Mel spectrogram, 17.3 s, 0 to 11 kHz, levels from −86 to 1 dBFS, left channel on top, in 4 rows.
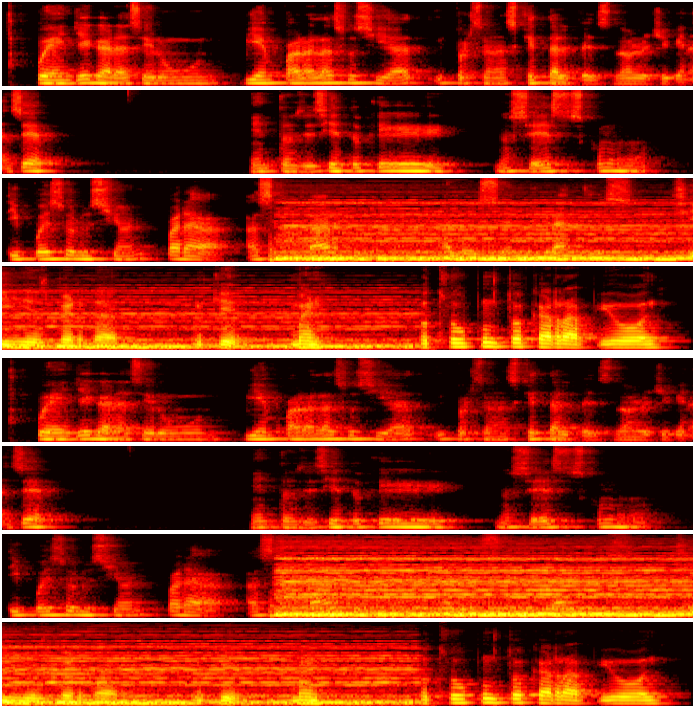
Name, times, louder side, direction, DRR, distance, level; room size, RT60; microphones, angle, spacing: voice 1, 0.2-4.6 5.9-8.4 8.7-10.8 11.4-12.6, left 3 dB, 75° left, 10 dB, 0.9 m, -32 dB
sound 1, 10.3-15.6, right 2 dB, 40° right, 0.8 m, -23 dB
voice 2, 12.9-13.7 14.2-14.5 14.8-15.0 15.6-17.1, left 2 dB, 25° left, 15 dB, 0.4 m, -23 dB
11.5 x 4.8 x 4.8 m, 0.43 s
head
